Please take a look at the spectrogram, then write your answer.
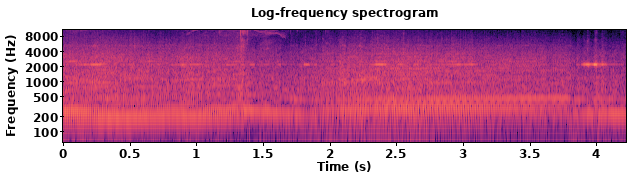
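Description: Race cars in qualifying at Rockingham pass on track with a steady engine drone and a brief rising whine as one goes by, fairly distant and moderate in level.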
